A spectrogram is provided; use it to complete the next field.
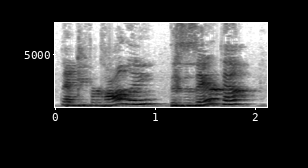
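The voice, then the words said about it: Polished customer-service phone voice. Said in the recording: “What you all just heard was my phone voice.”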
